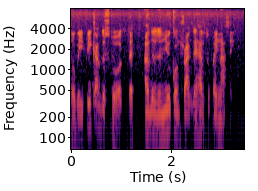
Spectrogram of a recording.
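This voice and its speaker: A man is speaking. He has a Portuguese accent. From Portugal. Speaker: channel host, vlogger. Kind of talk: casual chat. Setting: outdoors in a park.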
